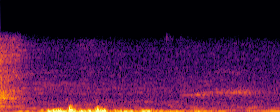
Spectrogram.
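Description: An electric fan hums steadily in the background of a hot studio with the window open, a constant airy whir that runs the whole time, with a brief burst of low rumbling near the start.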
